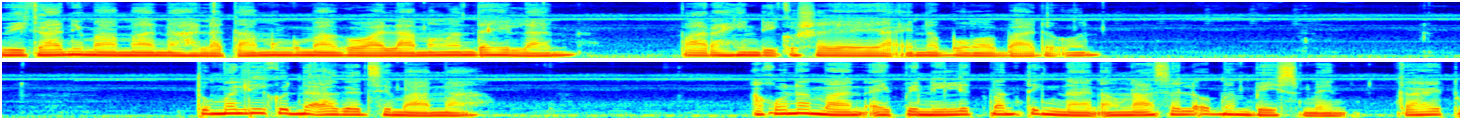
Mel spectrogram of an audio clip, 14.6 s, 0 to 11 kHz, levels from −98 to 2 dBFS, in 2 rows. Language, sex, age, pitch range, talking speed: Filipino, male, 20-39, 105-130 Hz, 140 wpm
